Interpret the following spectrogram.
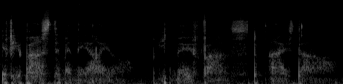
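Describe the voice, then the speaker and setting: A person whispering scary first-person stories in a hushed, unvoiced ASMR narration from start to finish. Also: normal speed. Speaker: storyteller.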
